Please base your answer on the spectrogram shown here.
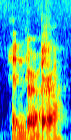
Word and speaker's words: Edinburgh: How do I pronounce Edinburgh? Edinburgh.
